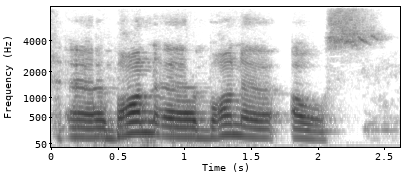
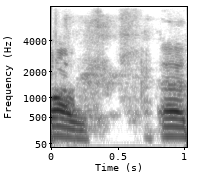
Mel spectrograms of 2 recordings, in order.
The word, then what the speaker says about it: Bauhaus: Brown House, je le prononce Bauhaus. mal. Bauhaus, désolé, je le prononce mal. T'inquiète. Bauhaus.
